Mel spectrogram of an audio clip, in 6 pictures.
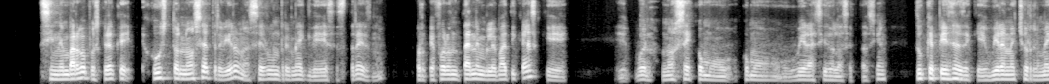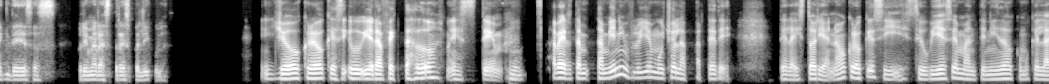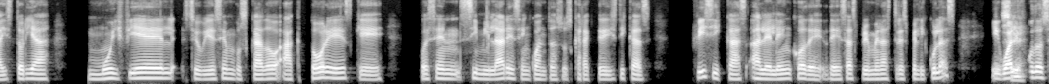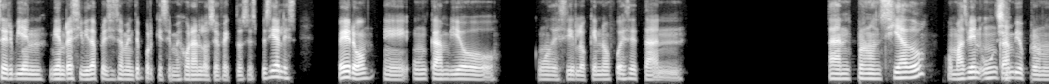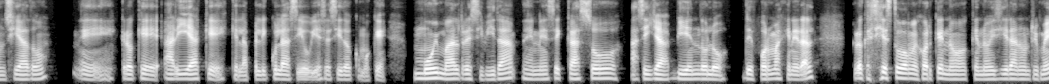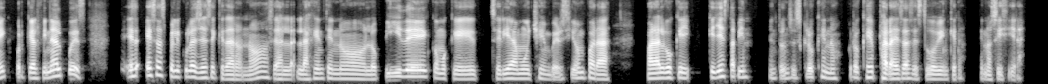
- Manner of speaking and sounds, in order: laughing while speaking: "sí"
- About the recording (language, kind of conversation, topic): Spanish, podcast, ¿Te gustan más los remakes o las historias originales?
